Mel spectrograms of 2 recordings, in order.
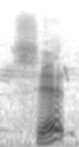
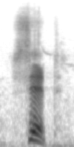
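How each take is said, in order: First: It is said softly and tentatively. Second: It is said firmly and emphatically.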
